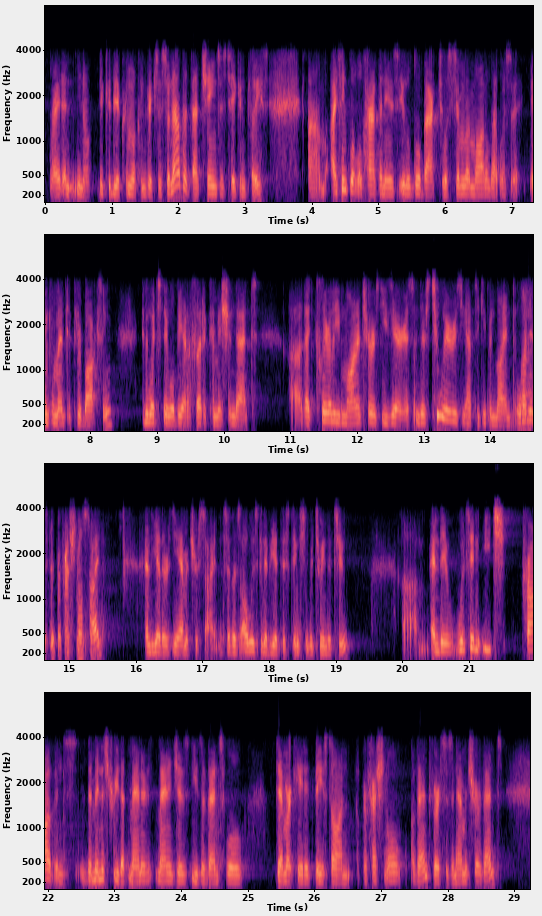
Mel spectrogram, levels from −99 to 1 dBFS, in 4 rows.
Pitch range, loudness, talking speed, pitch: 105-115 Hz, -29 LUFS, 230 wpm, 110 Hz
